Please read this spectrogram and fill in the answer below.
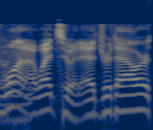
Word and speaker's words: Edradour: The tour guide said it's Edradour as in flower.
